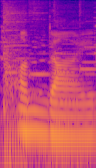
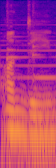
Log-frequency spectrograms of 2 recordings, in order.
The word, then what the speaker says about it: Undine: I would actually recommend leveling up undyne or Undine sorry my childhood pronunciation constantly just maybe after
